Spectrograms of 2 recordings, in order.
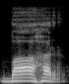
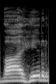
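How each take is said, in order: First: The second syllable has an 'a' vowel. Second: The second syllable has an 'i' vowel. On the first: The speaker calls it right. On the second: The speaker calls it wrong. "बाहिर नहीं है"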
